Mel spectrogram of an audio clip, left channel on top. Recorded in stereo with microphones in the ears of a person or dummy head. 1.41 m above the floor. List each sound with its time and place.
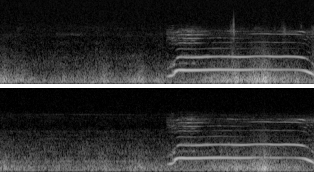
1.7 s a shout: 10° right (ahead or behind); by 3.2 s 25° right (ahead or behind)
